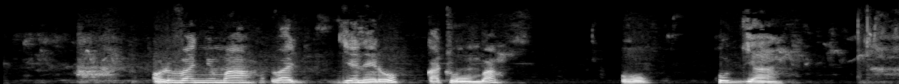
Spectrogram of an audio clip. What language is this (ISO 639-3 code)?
lug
